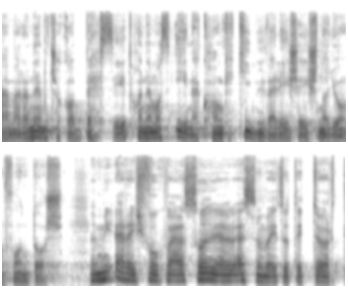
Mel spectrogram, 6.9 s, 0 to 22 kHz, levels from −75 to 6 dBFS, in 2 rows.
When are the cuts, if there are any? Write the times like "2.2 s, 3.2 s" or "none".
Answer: 4.3 s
